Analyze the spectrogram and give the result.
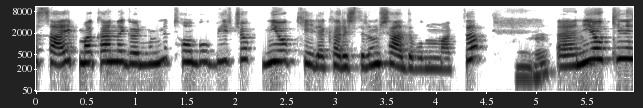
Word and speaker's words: gnocchi: Evet şimdi ikinci yemeğim gnocchi diye okunuyor.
